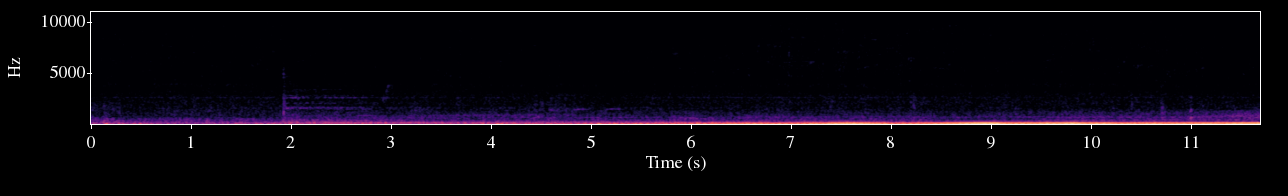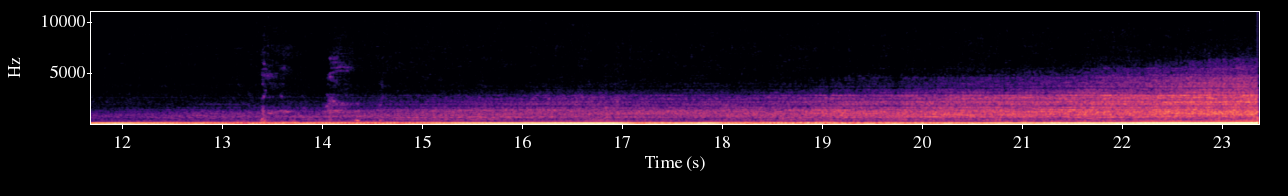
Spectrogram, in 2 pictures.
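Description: A large gong hums and swells steadily louder as it is struck softly with a mallet.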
